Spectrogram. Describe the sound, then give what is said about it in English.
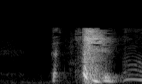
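A single sneeze, heard alone: a short, sharp intake, then a loud explosive burst that fades into a brief voiced trail. “Sorry, I feel like I'm about to sneeze.”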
